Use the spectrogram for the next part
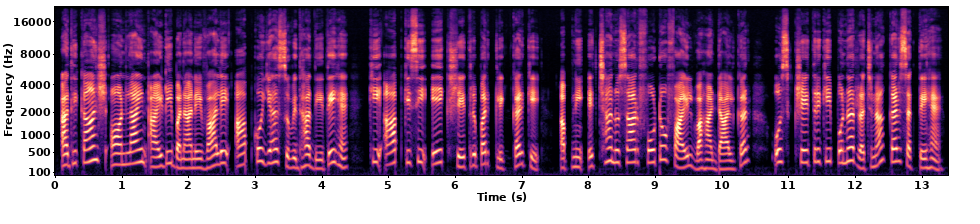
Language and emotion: Hindi, neutral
